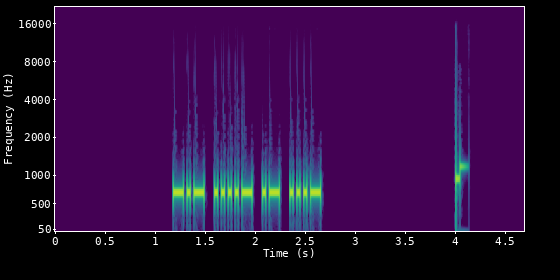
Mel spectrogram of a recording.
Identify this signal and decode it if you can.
Morse code, heard as a keyed tone, about 36 wpm, 700 Hz. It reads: K4AV
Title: USA Call Signs - 4 Characters - 2x Character Spacing - 35wpm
